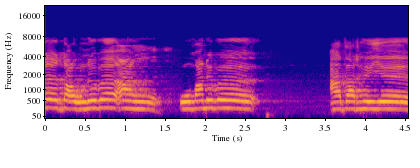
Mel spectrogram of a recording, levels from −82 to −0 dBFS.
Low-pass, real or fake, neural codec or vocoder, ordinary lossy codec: none; real; none; none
